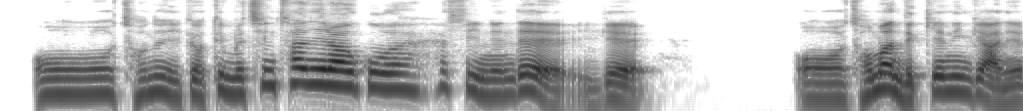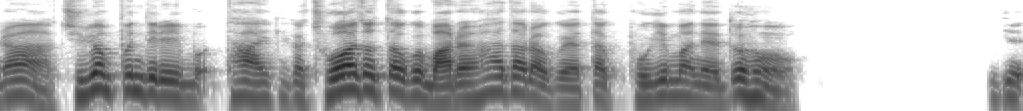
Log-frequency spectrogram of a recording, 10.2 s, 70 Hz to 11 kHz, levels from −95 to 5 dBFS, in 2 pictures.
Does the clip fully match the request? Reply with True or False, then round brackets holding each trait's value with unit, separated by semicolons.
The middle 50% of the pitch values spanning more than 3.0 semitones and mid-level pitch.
True (5.3 semitones; 155 Hz)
